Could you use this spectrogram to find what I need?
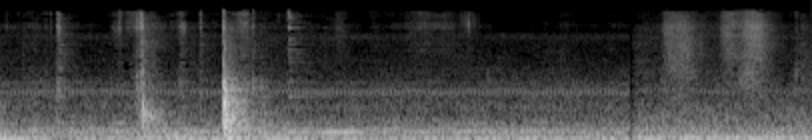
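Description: A knife chops on a cutting board.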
